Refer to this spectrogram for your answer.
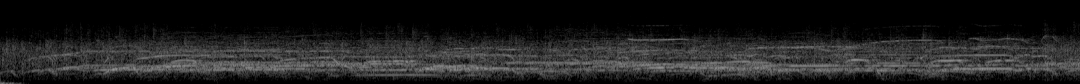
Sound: crowd cheering and clapping

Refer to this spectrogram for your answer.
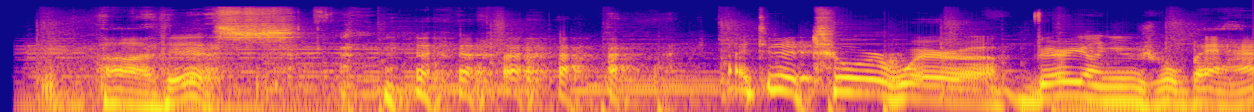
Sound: laughs

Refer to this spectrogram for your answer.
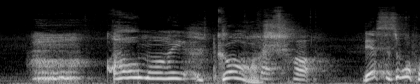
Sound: gasps

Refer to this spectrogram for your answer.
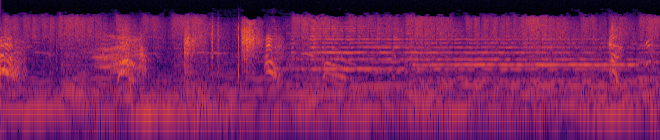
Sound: grunting; hitting

